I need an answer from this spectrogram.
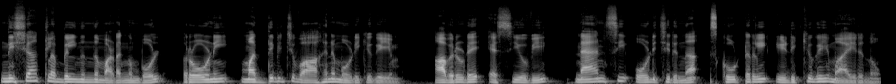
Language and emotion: Malayalam, neutral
